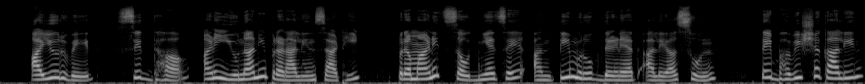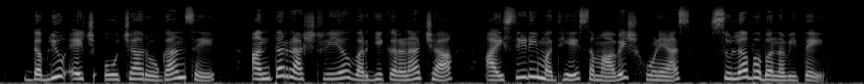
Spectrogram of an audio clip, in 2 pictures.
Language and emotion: Marathi, neutral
